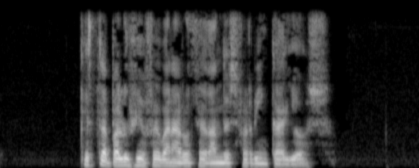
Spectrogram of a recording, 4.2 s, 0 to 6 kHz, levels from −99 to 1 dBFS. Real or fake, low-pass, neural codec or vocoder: real; 5.4 kHz; none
